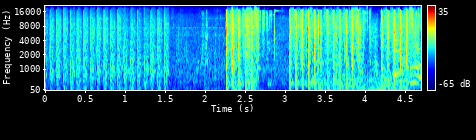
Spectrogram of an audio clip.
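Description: Rapid automatic gunfire from the video game Ghost Recon Wildlands, loud and close, in steady rhythmic bursts with a short lull in the middle before heavier volleys resume.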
